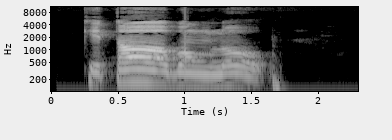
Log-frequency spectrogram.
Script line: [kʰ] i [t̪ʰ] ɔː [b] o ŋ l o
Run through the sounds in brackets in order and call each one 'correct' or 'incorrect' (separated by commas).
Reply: incorrect, incorrect, correct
